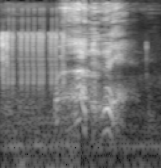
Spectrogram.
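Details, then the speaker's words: A quick string of short cough bursts, then a longer, rough, wet cough from an adult man who says he has cystic fibrosis and that mucus could be heard this time; a productive cough. "there's mucus that time so they stopped hacking my lungs so I could have mucus in it"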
